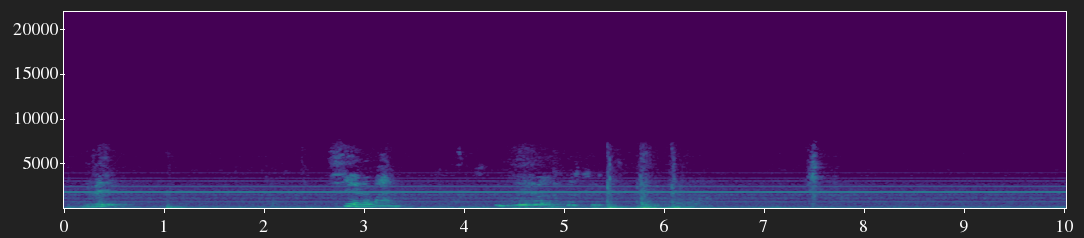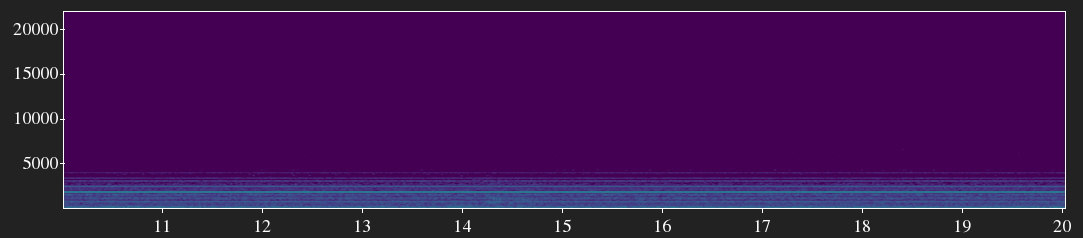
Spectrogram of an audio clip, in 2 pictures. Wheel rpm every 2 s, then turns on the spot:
0, 0, 0, 0, 0, 0, 0, 0, 0, 0.
none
